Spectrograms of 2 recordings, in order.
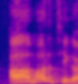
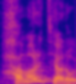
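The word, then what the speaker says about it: ἁμαρτία: 요게 뭐냐면 하라고 하는 발음으로 읽으라는 것입니다. 아마르티가 아니고 하마르티아라고 읽으라는 것입니다.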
